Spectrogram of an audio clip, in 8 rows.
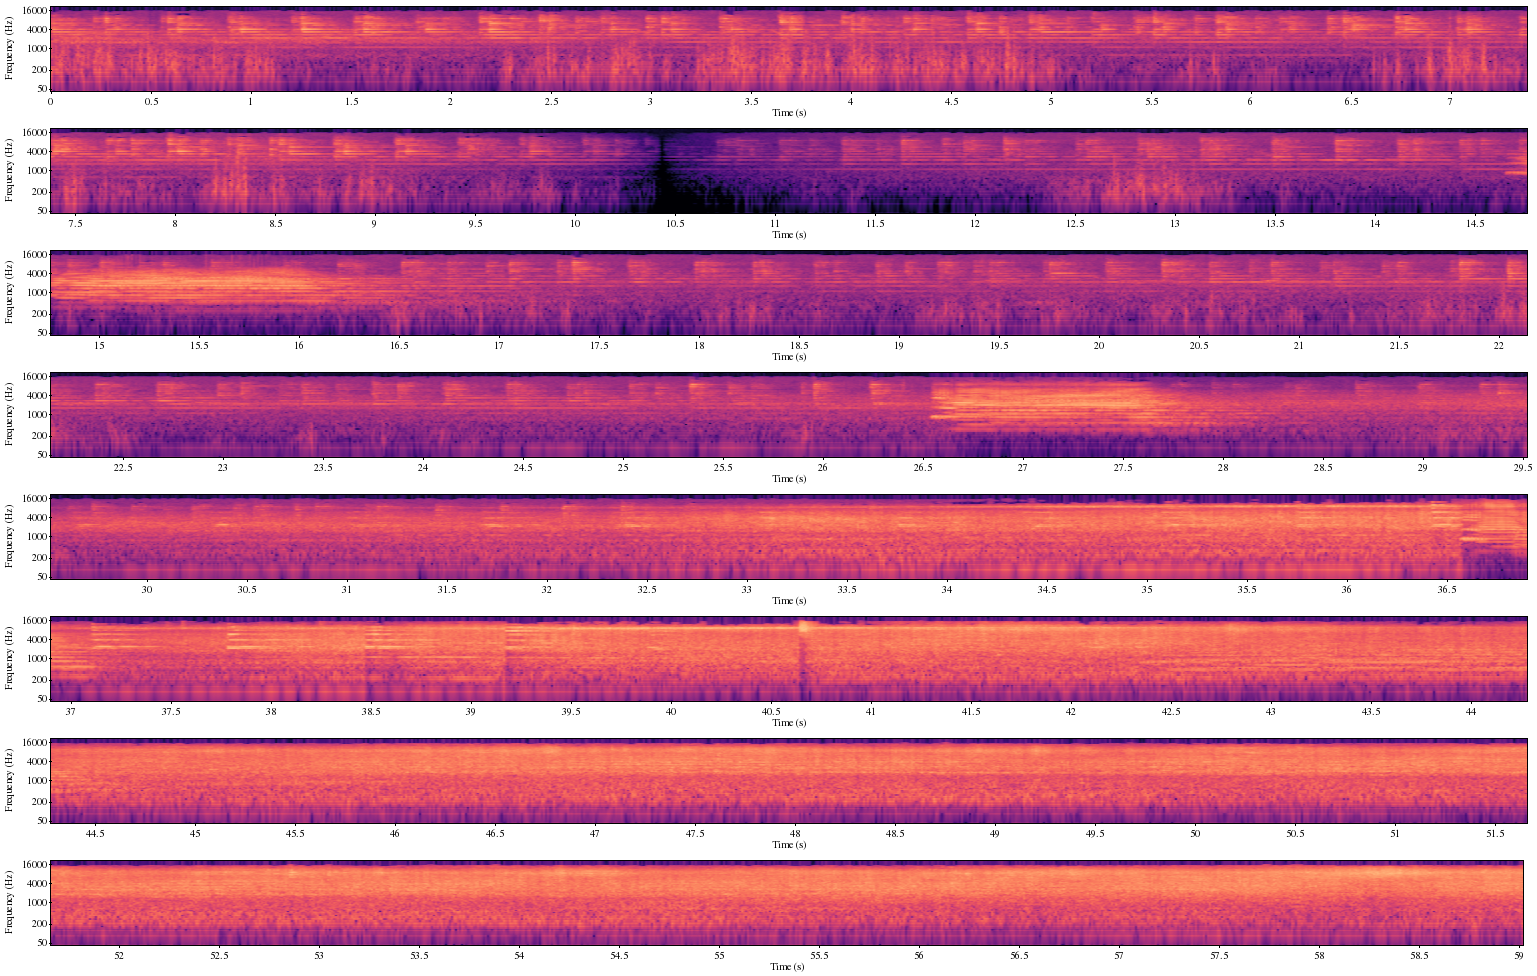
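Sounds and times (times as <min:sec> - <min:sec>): freight train passing: 0:00.0 - 0:59.0
train horn blasts: 0:14.6 - 0:17.3, 0:26.5 - 0:28.5, 0:36.5 - 0:37.4, 0:42.2 - 0:45.5.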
